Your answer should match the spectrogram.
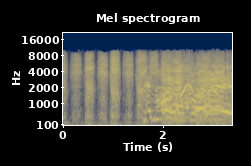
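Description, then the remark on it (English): A voice imitates a man sawing wood with about six quick, rhythmic rasping strokes, then shifts into a continuous hissing rumble with rising whistle-like tones, mimicking a train starting to pull away. Fairly loud. “Or a man sawing wood while a train starts.”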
